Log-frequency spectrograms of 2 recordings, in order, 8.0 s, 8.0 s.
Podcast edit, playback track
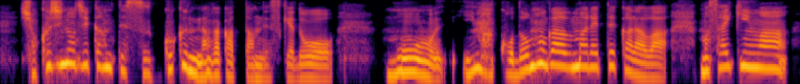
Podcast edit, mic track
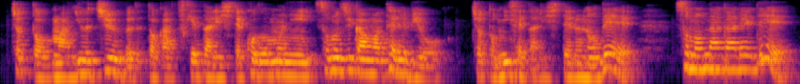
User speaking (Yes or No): Yes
